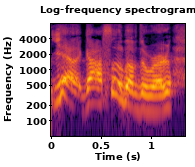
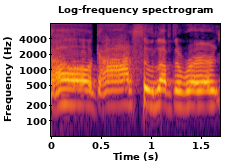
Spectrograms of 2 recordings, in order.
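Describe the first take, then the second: First: "so" lifted with a rising tune, quicker pace; stress on so. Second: Quoting many men. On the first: Shown as a demonstration. Preacher answering the common saying, stressing "so". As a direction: agree but lean on the word "so". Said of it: "But I tell you". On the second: Retold or imitated. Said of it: "Many men say".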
